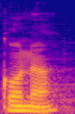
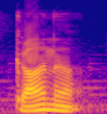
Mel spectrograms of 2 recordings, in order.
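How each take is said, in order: First: The first vowel is a rounded 'oh' sound. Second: The first vowel is an open 'ah' sound. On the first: The speaker calls it wrong. "Not गोना" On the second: The speaker calls it right. "It's गाना"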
